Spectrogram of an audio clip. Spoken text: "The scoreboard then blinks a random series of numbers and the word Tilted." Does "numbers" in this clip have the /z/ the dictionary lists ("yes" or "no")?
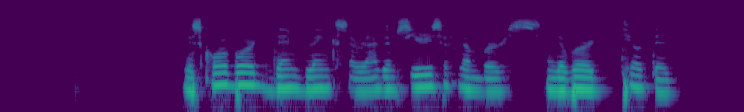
no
